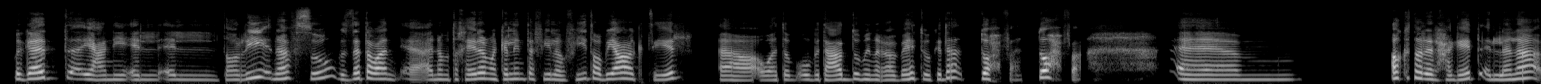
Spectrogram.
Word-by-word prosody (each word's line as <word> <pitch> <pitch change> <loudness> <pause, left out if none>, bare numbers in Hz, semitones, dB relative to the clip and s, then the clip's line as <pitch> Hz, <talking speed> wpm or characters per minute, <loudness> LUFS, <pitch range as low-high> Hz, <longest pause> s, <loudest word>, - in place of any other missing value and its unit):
بجد 270 +3 +5
يعني 220 -4 -1
ال 215 0 -8
ال 215 -1 -8
الطريق 225 +10 0
نفسه 275 +6 -1
بالذات 255 +6 -2
طبعًا 255 -5 +4
آآ 115 - -5
أنا 230 +1 -4
متخيّلة 235 +3 +1
المكان 245 -3 -1
اللي 250 - -2
أنت 250 0 -7
فيه، 240 0 -6
لو 220 -3 -3
في 235 +5 -8
طبيعة 260 +1 +4
كتير 250 +5 -4 0.3
آآ 195 -2 +1
وهتتبقوا 205 +2 -6
بتعدّوا 220 +2 0
من 230 -1 -4
غابات 215 +5 -3
وكده 240 +4 -3
تُحفة، 245 -4 0
تُحفة. 320 0 +5 1.0
آمم 225 -1 -2 0.9
أكتر 280 -2 +5
الحاجات 225 +3 0
اللي 220 0 -1
أنا 275 +5 +4
230 Hz, 125 wpm, -24 LUFS, 220-260 Hz, 1.0 s, بجد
